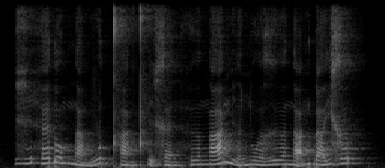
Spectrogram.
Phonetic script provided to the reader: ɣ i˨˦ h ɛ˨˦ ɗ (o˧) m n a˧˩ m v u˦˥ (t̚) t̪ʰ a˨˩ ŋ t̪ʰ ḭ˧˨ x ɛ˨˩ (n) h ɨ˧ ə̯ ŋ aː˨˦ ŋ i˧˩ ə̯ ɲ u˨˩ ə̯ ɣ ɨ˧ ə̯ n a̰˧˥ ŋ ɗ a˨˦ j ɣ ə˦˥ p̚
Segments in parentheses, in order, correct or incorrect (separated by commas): correct, correct, correct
